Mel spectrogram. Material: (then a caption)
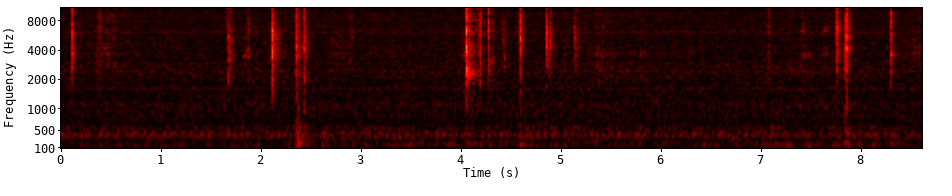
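Soap. A small, solid orange soap bar, held between the fingers, is cut with a box-cutter blade into long thin strips. Sparse, irregular slicing scrapes and crisp, bright clicks sound over a quiet, steady low hum. The cuts are short and dry, with almost no ring.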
